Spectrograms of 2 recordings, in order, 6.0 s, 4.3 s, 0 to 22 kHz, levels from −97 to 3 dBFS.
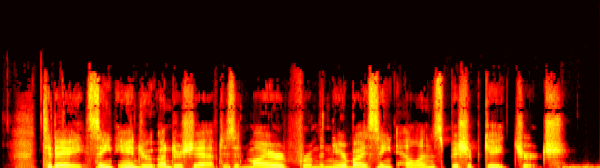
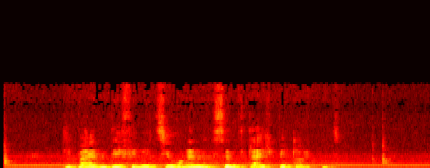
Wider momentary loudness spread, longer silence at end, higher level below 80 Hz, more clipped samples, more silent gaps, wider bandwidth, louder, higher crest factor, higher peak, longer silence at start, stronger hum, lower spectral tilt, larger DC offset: second, 8 LU vs 14 LU; second, 0 s vs 0.45 s; second, -62 dBFS vs -48 dBFS; neither; neither; first, 13 kHz vs 11 kHz; about the same, -19 LUFS vs -21 LUFS; about the same, 18 dB vs 18 dB; about the same, -2 dBFS vs -4 dBFS; about the same, 0.15 s vs 0.05 s; neither; second, -2.5 dB/octave vs -9 dB/octave; neither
